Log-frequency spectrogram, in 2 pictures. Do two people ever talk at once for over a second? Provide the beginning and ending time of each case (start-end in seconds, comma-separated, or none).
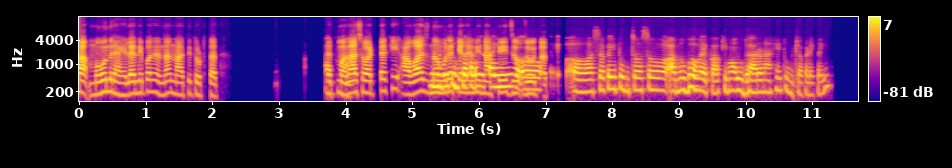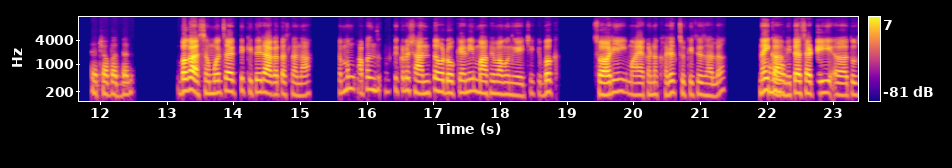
5.2-6.9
